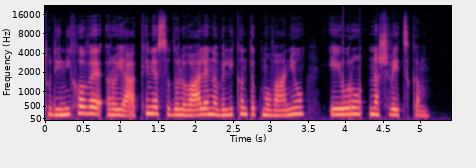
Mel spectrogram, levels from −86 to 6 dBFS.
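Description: From 3.32 to 4.65 s, just after "rojakinje sodelovale na velikem", seven CD scratch ticks occur, each lasting no more than a couple of milliseconds. A blemish defeats error correction once per disc revolution, so the player patches the samples. The steady spacing, about five per second, distinguishes these from random clicks.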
